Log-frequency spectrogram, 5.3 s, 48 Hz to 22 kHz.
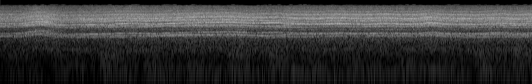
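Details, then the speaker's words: Newbeedrone Acrobee75 with a DJI O3 unit, flying in air mode on the stock factory tune: high-pitched motor scream that wavers and warbles while the quad visibly shakes. The oscillation comes from the poor default tune. "Jadi ini adalah default pabrikan. Dia bergetar. Dan teman-teman dengerin suaranya menjerit guys."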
